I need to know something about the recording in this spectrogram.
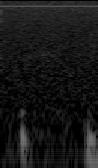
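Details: Heartbeat recorded at the left side of the chest while the person reads aloud for ASMR relaxation: two soft, low thumps less than a second apart over a faint hum; normal heartbeat.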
